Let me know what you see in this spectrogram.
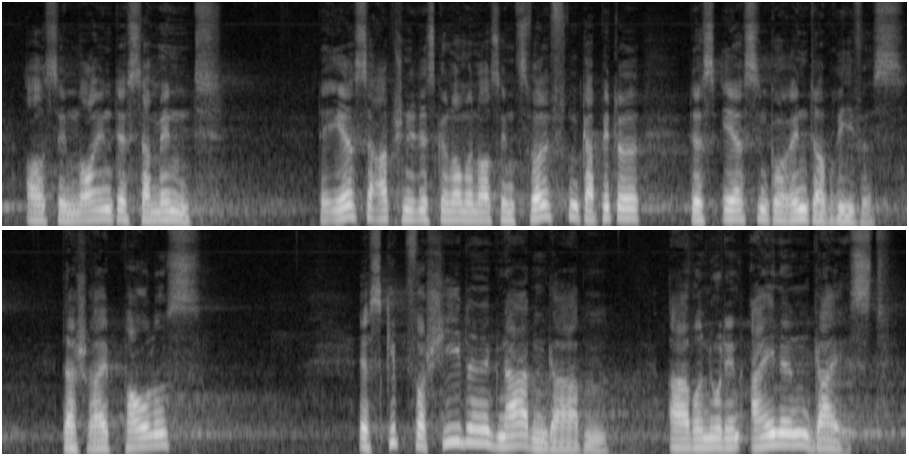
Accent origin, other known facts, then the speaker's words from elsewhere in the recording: Rheine, North Rhine-Westphalia, Germany; ich kann mich noch gut erinnern an die Zeit, wo wir in meiner Heimatstadt in Rheine im Elternhaus das erste elektrische Bügeleisen bekamen.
